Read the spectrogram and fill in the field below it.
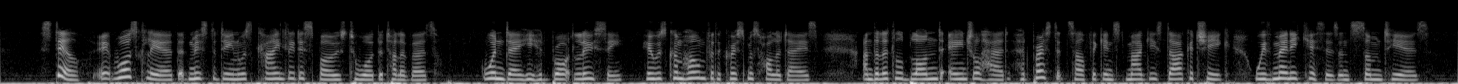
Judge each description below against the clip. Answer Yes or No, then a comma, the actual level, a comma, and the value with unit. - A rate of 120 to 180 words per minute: No, average, 190 wpm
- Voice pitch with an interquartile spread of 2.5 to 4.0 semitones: Yes, average, 2.8 semitones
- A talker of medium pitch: No, high, 245 Hz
